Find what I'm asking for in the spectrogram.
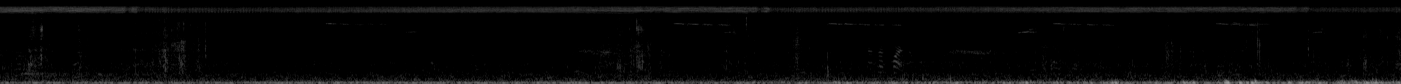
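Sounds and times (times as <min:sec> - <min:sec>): faint bird chirps: 0:05.7 - 0:13.9.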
